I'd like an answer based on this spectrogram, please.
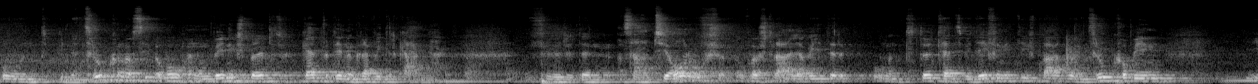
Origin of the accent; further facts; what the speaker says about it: Alvaneu, Graubünden, Switzerland; Bin ich mal in Alvaladel aufgewachsen, in Alvaneu. Das ist genau auf der anderen Seite von Pizmichel.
